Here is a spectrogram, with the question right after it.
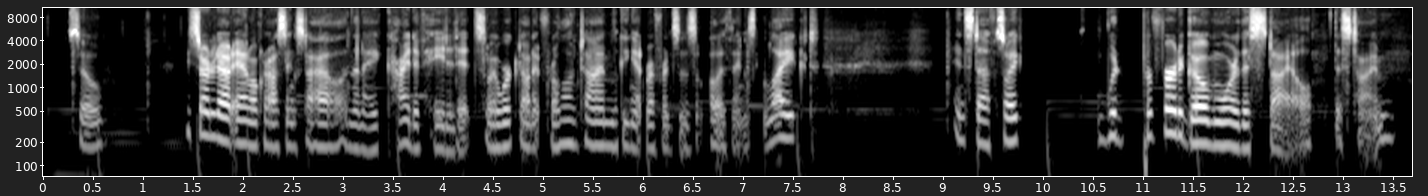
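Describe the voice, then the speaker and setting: Over faint music in the background, a woman speaks at a fairly quick pace in a fairly low pitch, the sound dry with no echo. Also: ordinary pitch variation. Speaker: digital artist streamer. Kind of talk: casual live stream chat while drawing.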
